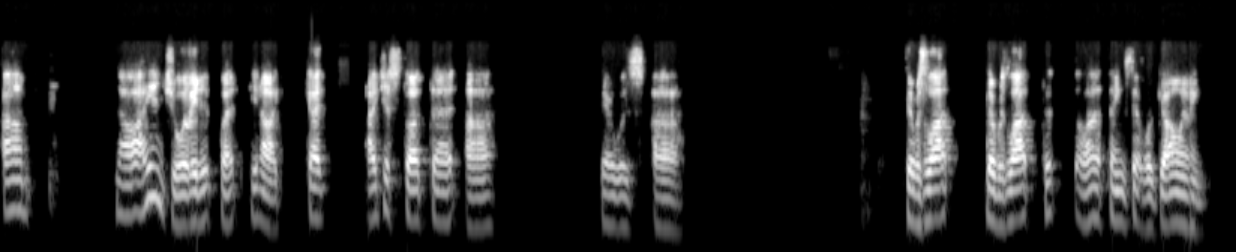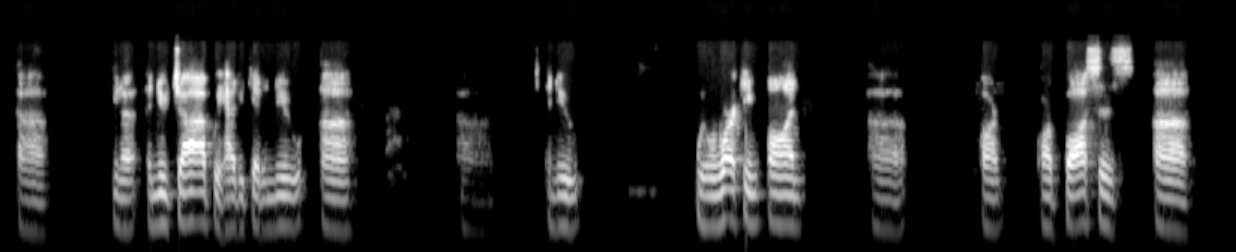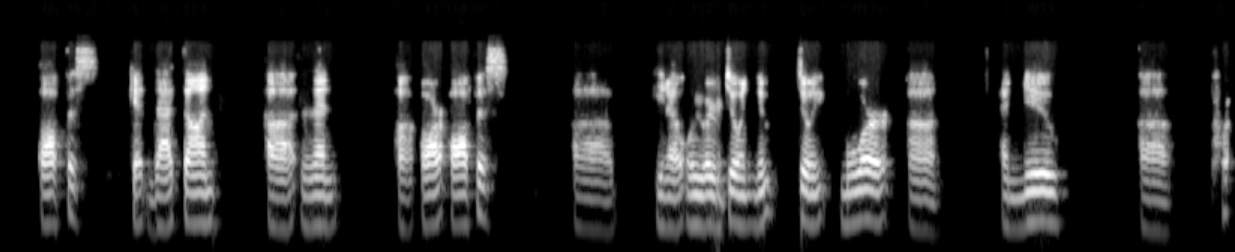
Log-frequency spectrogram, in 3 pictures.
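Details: Adult man with aphasia after an ischemic stroke with a simultaneous heart attack about five and a half years earlier; still has trouble with names and word tenses; aphasia (word-finding difficulty).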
